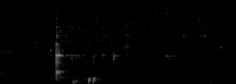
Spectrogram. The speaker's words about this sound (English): Okay, so we're going to pour this in a glass here.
